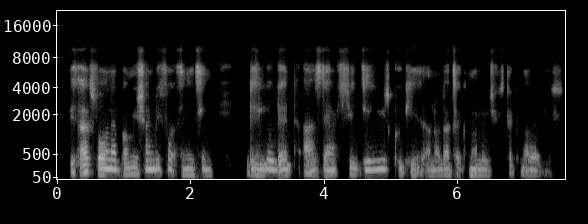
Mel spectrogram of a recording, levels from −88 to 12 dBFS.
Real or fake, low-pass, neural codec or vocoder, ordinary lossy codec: fake; 7.2 kHz; codec, 16 kHz, 2 kbps, X-Codec, WavLM features, trained on Multilingual LibriSpeech; Opus, 16 kbps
